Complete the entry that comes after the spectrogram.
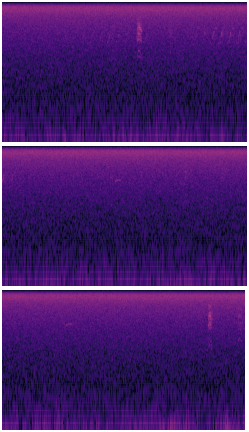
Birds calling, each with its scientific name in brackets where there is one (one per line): Hawaii Amakihi (Chlorodrepanis virens)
